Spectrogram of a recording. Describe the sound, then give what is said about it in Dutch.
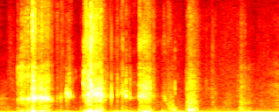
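Faint crunching as someone chews a crunchy kruidnoot spice biscuit, several crisp bites and grinding chews in an uneven rhythm, quiet and alone. “Pak er inderdaad eens even gewoon een kruidnootje bij. En proef ook lekker een kruidnootje”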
